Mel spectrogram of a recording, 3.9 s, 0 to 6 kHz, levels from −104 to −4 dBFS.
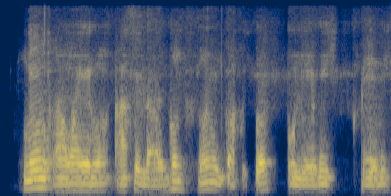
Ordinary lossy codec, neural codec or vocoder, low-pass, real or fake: none; codec, 32 kHz, 1.9 kbps, SNAC; 5.4 kHz; fake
